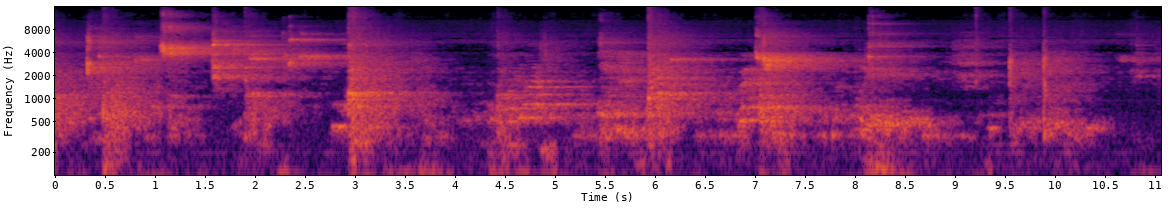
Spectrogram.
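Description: Shuttlecocks are struck sharply with rackets, echoing in a large hall.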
